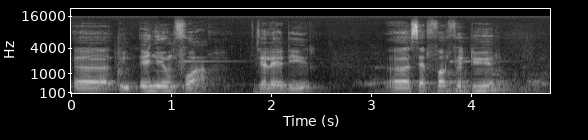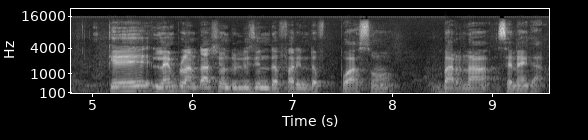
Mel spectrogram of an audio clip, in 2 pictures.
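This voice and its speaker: A man from Senegal with a Senegalese accent speaking as spokesman for a local collective, measured, with hesitant fillers. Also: mid-range voice, steady tone. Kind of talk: press statement.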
